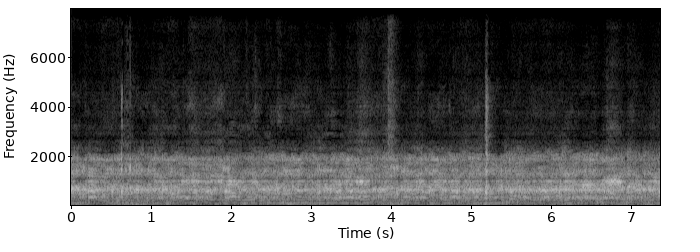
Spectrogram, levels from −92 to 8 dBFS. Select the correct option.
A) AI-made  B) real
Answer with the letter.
A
